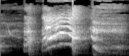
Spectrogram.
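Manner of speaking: high burst of laughter. Real, not acted. Laughing while starting story.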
